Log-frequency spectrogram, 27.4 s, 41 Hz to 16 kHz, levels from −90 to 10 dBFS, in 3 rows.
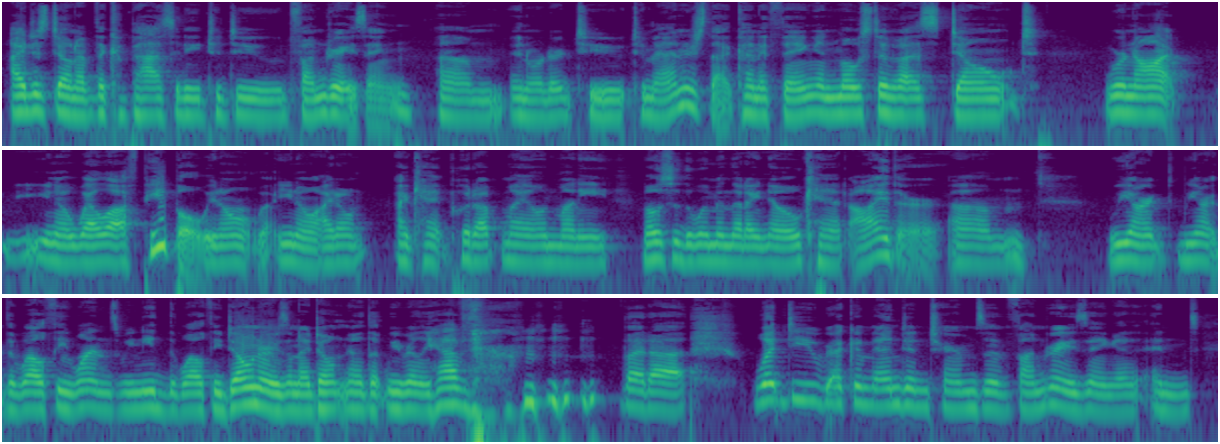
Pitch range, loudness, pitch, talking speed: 150-170 Hz, -24 LUFS, 160 Hz, 190 wpm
